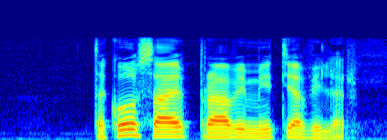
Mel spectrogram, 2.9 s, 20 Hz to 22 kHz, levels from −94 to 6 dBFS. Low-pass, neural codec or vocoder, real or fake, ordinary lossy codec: 7.2 kHz; none; real; none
